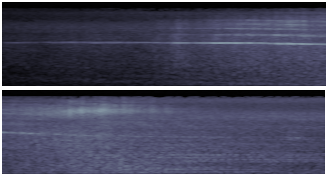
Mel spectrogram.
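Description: A loud airplane engine roar builds steadily over several seconds, a broad rushing drone with a high whine fading across it, with no talking; a plane in Minneapolis on a hot, sunny August afternoon.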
